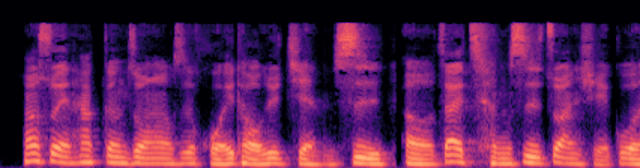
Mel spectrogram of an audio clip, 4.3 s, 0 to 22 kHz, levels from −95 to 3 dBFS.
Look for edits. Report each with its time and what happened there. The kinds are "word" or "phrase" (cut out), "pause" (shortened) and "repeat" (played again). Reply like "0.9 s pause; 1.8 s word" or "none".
2.6 s pause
